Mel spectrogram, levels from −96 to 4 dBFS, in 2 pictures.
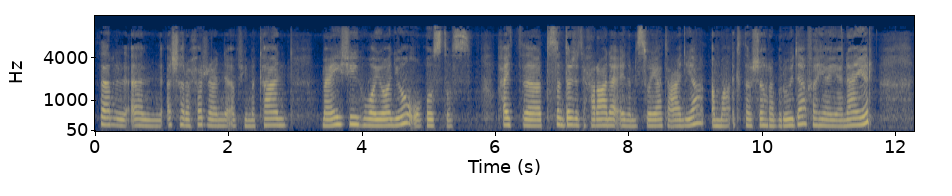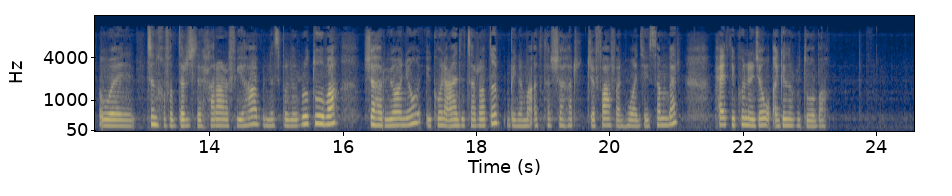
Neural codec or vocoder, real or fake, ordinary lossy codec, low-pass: none; real; MP3, 48 kbps; 14.4 kHz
